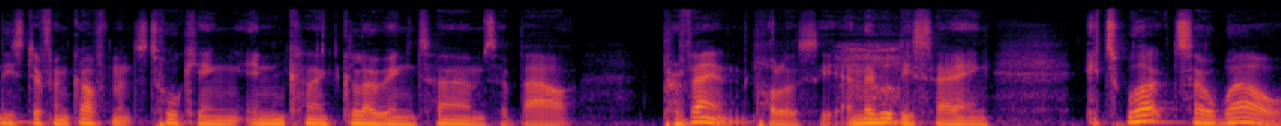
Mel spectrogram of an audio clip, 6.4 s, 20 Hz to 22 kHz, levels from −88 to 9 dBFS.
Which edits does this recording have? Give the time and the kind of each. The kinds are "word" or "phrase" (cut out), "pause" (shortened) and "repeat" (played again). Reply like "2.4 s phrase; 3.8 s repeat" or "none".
1.4 s word; 3.8 s word; 4.5 s word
